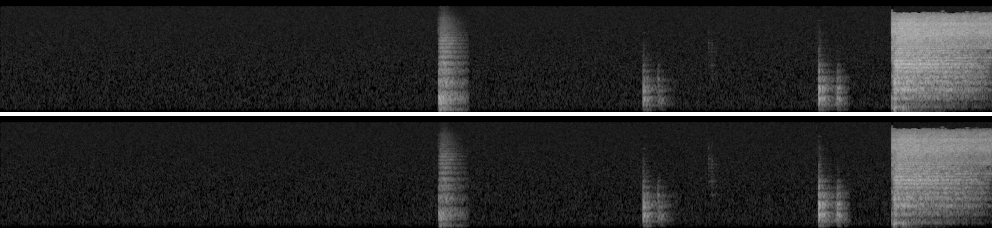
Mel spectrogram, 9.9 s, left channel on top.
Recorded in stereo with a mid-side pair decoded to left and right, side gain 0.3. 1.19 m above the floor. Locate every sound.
4.4 s a snare drum: 70° left
6.4 s a clink: 40° right
8.9 s a hiss: 55° left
